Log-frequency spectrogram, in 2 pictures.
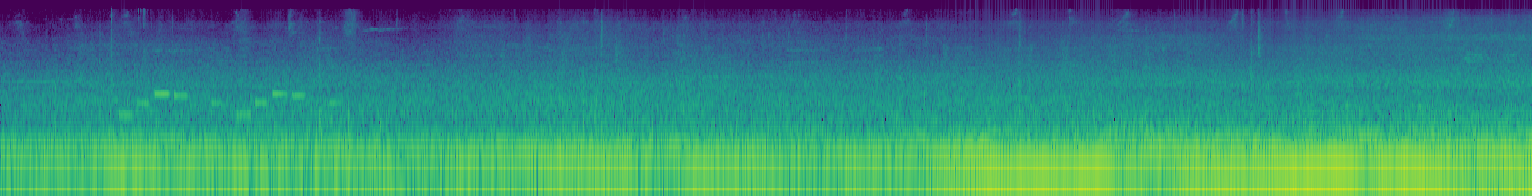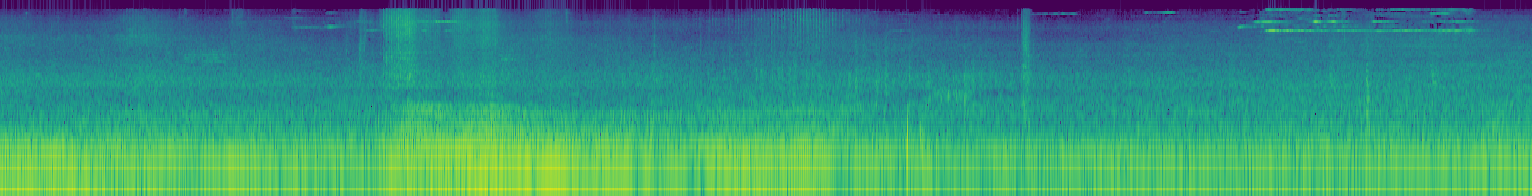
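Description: City street traffic: car engines rumbling and tyres on the road as vehicles pass close by. It grows louder in the middle, and the loudest vehicle passes about two-thirds of the way in.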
